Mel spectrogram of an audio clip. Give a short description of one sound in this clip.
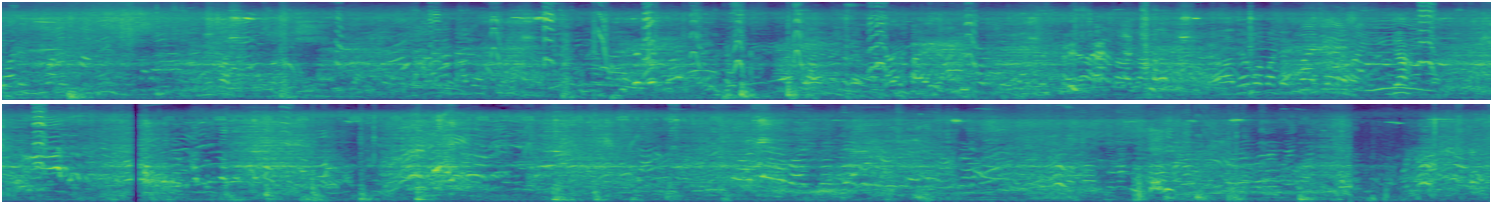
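A child slides down a plastic slide with a soft rubbing swish.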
